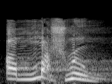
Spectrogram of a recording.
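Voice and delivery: "mushroom" drawn out slowly, weight on "mush"; stress on mush. Shown as a demonstration. Preacher mocking overnight growth, stress on "mush" in "mushroom". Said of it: "Emphasis on mush".

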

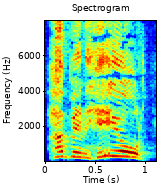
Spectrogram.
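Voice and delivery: high, loud burst of astonished joy; amazed joy. Retold or imitated. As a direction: leper suddenly realizing he is healed, high excited exclamation. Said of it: "and one went".

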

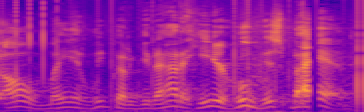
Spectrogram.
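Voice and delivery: low, quiet, mock fearful devil; lightly voiced devil panicking to flee; mock scared devil. Pastor mocking the devil, low scared mutter. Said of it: "the devil just said".

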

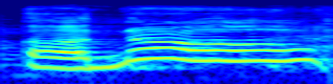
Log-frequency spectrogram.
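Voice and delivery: a startled little yelp of denial, laughing; awkward nervous no. Retold or imitated. Pastor replying to the emotional guy, squeaky and laughing. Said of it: "And I'm going".

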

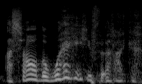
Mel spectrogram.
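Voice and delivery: a high put-on voice for Peter admitting fear; sheepish Peter. Peter answering Jesus in a high put-on voice.

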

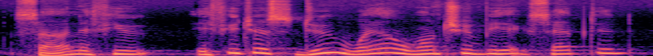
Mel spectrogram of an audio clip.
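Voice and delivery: soft, tender voice of a caring father; softly voiced loving God asking his son; gentle loving God. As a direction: coax him gently, almost hushed. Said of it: "God was loving and gentle".

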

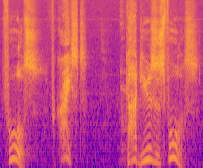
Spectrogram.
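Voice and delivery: quiet preached conclusion; solemn refrain. Acted. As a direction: let the refrain settle quietly. Closing refrain, slow soft.

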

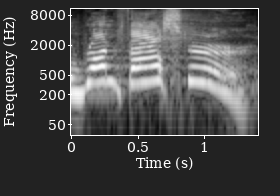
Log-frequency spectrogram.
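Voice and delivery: high, slow mock yell at his son playing football; sideline dad. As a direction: cheer the boy on, drawn out. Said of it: "I go".

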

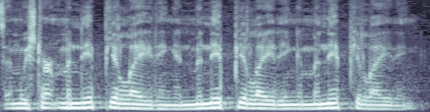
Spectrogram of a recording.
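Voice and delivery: ordinary delivery

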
